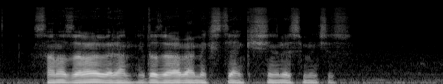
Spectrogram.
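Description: A man speaks quietly and closely.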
